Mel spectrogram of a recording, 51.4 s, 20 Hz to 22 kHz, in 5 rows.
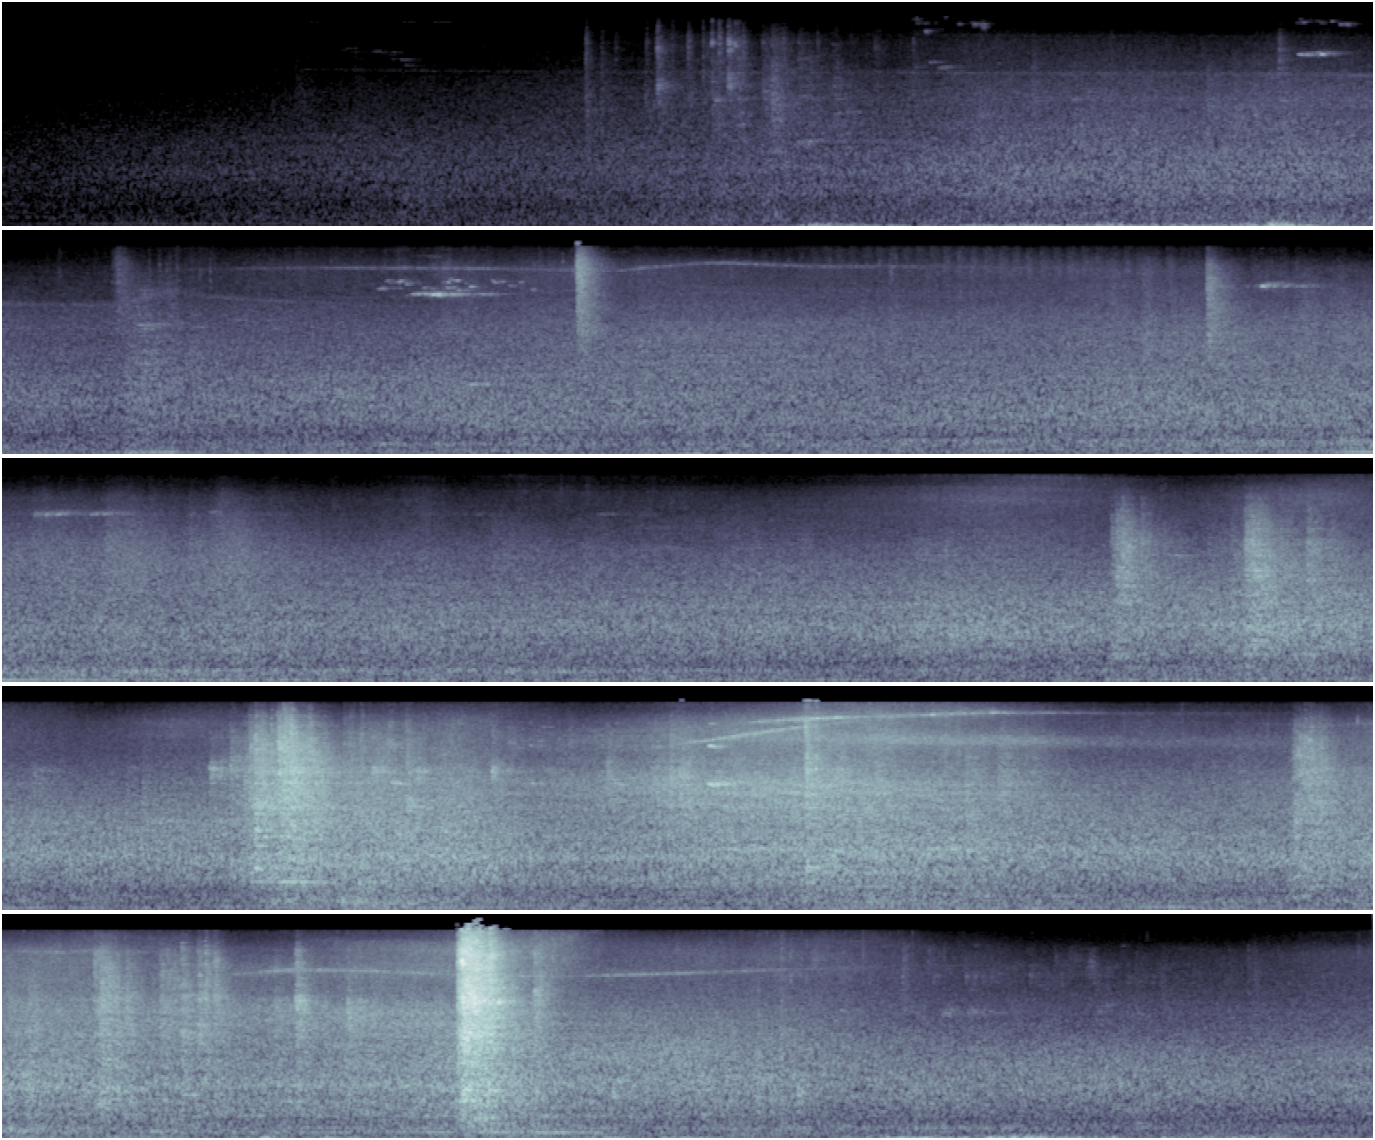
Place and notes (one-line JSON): {"title": "Remington, Baltimore, MD, USA - Under I83", "date": "2016-09-12 13:03:00", "description": "Recorded walking on North ave under I83", "latitude": "39.31", "longitude": "-76.62", "altitude": "34", "timezone": "America/New_York"}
